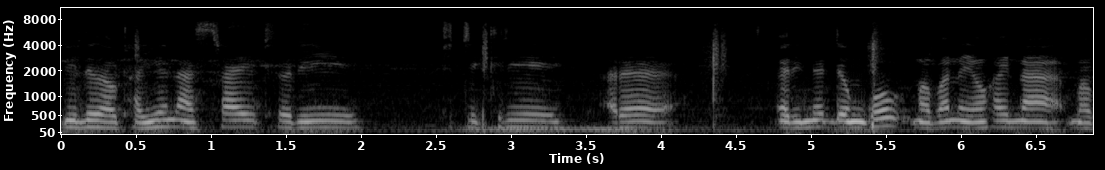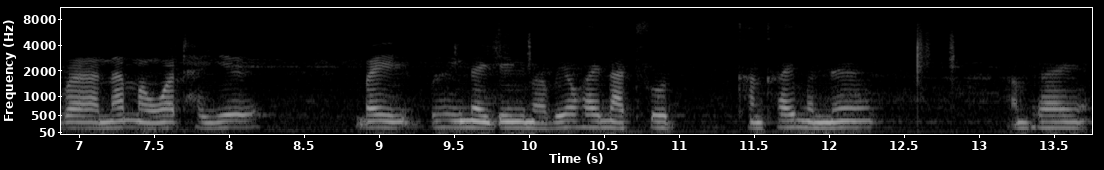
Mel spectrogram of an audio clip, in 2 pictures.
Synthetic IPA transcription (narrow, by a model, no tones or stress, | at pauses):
bilɯawtʰajɯnasɾajtʰɯɾi | tʰitikʰɾia̰ɾɯ | əɾinɯdɯŋɡɔk̚mabanajawɦajnamabanamawatʰajɯ | bajbhɯjnajdɯjimabajawɦajnatʰut̚ | kʰaŋkʰajmɯnɯ | a̰mpʰɾaj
